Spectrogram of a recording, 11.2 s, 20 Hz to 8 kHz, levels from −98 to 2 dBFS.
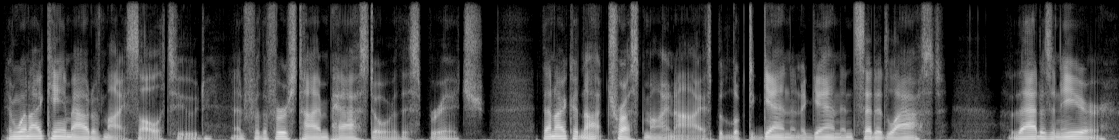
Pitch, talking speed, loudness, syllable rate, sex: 105 Hz, 200 wpm, -21 LUFS, 4.8 syllables/s, male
